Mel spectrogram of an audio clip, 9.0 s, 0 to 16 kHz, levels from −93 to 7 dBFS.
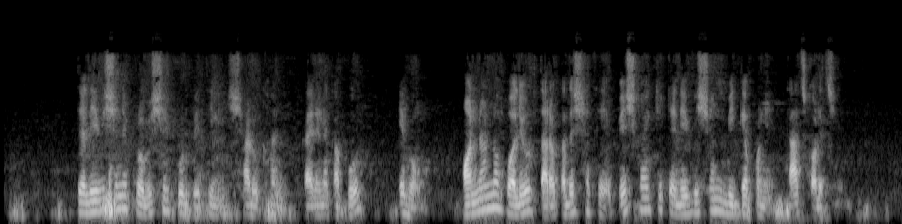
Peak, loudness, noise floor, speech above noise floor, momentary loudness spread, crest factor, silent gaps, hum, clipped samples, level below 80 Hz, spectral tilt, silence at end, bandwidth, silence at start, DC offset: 0 dBFS; -22 LUFS; -47 dBFS; 25 dB; 11 LU; 22 dB; none; none; under 0.1%; -54 dBFS; -7 dB/octave; 0.35 s; 7.6 kHz; 0.1 s; under 0.1%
